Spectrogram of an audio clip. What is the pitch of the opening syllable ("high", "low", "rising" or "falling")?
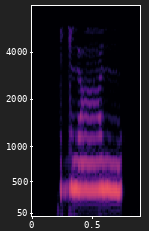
high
